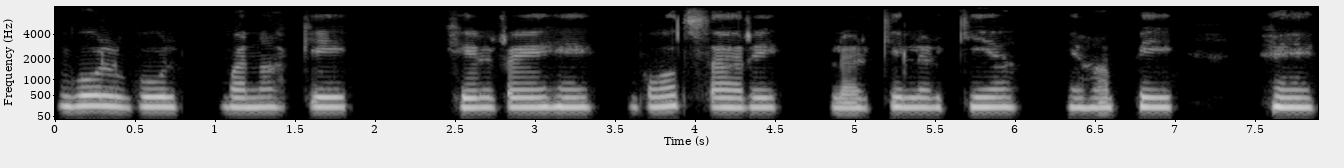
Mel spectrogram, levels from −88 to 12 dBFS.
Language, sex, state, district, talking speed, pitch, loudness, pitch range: Hindi, female, Bihar, Lakhisarai, 90 wpm, 220 Hz, -19 LUFS, 215-230 Hz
